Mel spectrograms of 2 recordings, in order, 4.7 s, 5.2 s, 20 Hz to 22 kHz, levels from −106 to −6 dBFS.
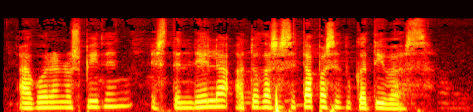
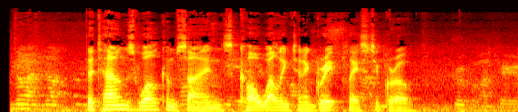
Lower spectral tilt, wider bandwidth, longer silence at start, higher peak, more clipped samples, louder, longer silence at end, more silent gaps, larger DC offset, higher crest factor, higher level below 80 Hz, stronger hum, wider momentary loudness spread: about the same, -4.5 dB/octave vs -5.5 dB/octave; second, 11.5 kHz vs 16 kHz; about the same, 0.2 s vs 0.1 s; about the same, -4 dBFS vs -2 dBFS; neither; second, -25 LUFS vs -21 LUFS; first, 0.45 s vs 0 s; neither; neither; about the same, 20 dB vs 20 dB; about the same, -44 dBFS vs -44 dBFS; neither; second, 10 LU vs 19 LU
